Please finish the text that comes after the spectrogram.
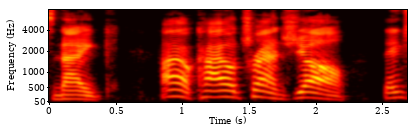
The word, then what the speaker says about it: Nike: Europeans, right? We pronounce it Nike. Do you guys pronounce it Nike? I heard it's pronounced Nike.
